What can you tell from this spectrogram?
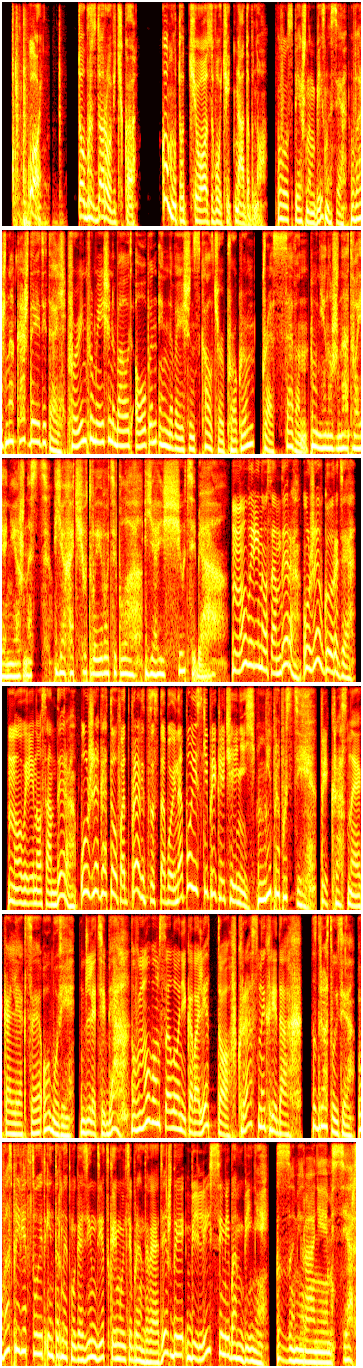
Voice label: russian female; showreel

